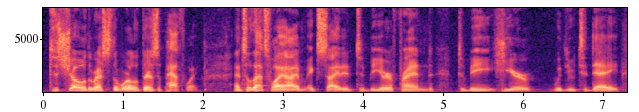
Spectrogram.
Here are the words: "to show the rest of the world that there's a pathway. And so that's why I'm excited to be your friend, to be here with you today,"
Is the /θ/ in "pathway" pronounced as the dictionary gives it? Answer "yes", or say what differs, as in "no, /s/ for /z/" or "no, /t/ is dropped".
yes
